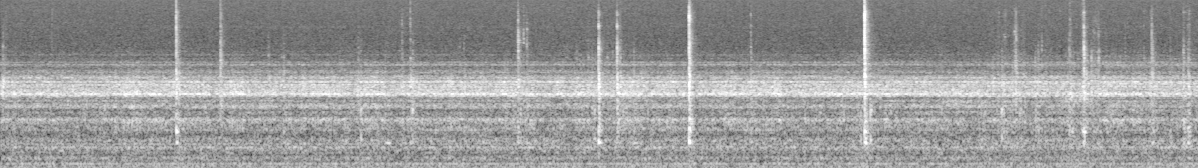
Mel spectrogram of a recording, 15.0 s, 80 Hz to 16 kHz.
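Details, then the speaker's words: Viking Model 54-51 tube radio during voltage checks, speaker static: random sharp crackles and pops over steady hiss; tapping finds no source; IF can silver mica disease considered but doubted, since that tends to sound continuous. "not having any luck so I was saying there can be an inherent problem inside the if' cans themselves which better known as the silver mica disease"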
